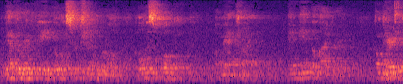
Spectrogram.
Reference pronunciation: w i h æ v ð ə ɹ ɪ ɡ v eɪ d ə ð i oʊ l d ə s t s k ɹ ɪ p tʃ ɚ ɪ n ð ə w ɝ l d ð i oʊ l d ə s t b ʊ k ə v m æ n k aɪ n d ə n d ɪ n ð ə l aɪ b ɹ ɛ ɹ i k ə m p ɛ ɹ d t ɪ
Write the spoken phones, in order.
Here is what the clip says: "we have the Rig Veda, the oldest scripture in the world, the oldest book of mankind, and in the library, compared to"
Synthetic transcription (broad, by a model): w i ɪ v ð ə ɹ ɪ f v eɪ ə ð i oʊ l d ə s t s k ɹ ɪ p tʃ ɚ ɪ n ð ə w ɝ l d ð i oʊ l d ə s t b ʊ k ə v m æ n k aɪ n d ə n ɪ n ð ə l aɪ b ɹ ɛ ɹ i k ə m p ɛ ɹ d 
